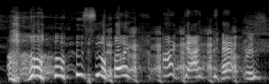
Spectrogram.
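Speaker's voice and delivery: high, slow laugh through the words. Real, not acted. Mother laughing while telling the host about the name. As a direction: laugh as you admit it.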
